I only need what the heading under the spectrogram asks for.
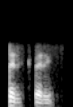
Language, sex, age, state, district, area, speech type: Tamil, female, 45-60, Tamil Nadu, Dharmapuri, rural, conversation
